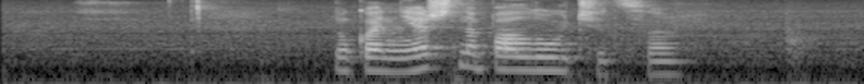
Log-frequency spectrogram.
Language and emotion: Russian, neutral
